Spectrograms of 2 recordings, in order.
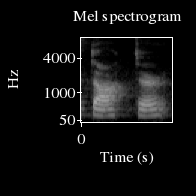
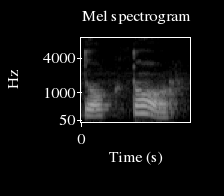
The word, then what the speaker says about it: doctor: the English word doctor but this is not pronounced as doctor in Spanish it's pronounced doc Thor SoDo not dock and toll not her okay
